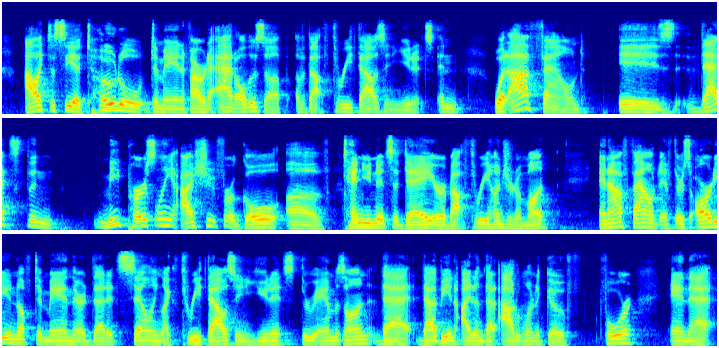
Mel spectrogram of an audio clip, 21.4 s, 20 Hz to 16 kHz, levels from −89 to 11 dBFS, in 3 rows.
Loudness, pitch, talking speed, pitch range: -23 LUFS, 110 Hz, 205 wpm, 100-125 Hz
